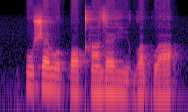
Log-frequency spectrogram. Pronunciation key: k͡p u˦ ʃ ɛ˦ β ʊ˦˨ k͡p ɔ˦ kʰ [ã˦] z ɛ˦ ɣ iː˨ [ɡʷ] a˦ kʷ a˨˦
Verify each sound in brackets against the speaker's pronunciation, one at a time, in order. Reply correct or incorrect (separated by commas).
correct, correct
